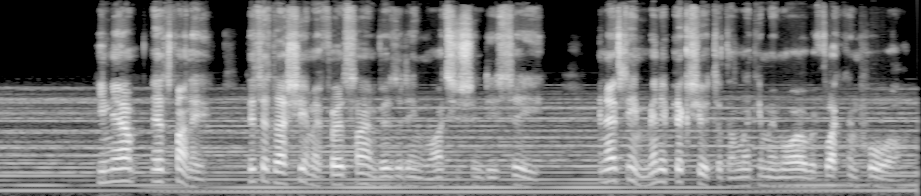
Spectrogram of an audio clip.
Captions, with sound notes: (Voiceover) You know, it's funny. This is actually my first time visiting Washington DC. And I've seen many pictures of the Lincoln Memorial Reflecting Pool.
